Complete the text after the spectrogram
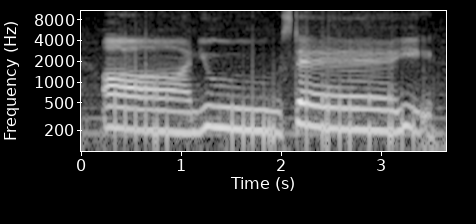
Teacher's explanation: try to spend as much time on the oo as possible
